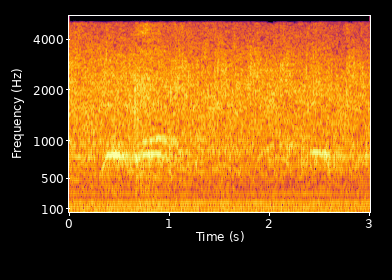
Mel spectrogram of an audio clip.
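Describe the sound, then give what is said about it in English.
A church audience claps their hands during a sermon, making a steady, dense wash of applause that holds at an even loudness throughout. “Go ahead, clap your hands, somebody.”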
